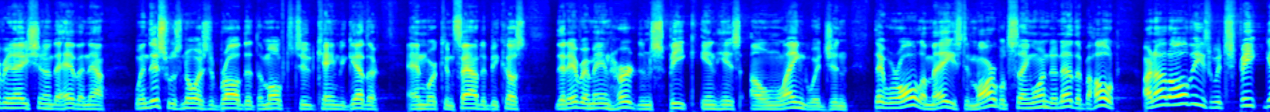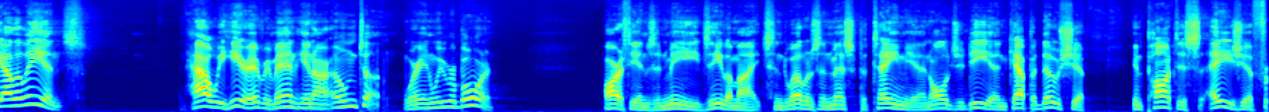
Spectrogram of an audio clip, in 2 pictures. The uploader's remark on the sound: delivered on January 21, 2024, during our morning service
